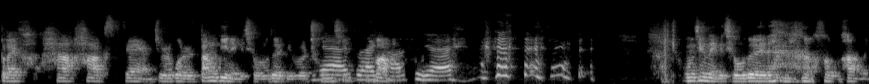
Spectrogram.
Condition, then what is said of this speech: Stuttering. 我讲中文的时候没有我说英文那么口吃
